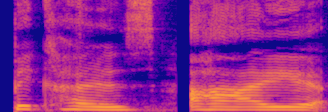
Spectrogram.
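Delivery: ordinary talk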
